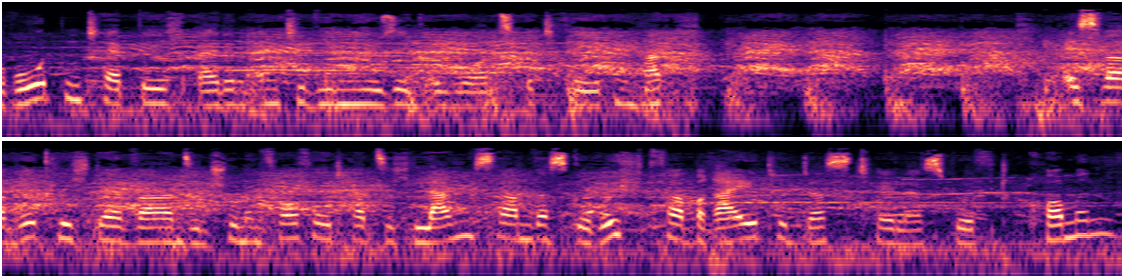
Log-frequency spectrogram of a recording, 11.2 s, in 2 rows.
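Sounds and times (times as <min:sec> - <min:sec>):
speech: 0:00.0 - 0:04.2, 0:05.3 - 0:11.1
fans cheering and screaming: 0:00.0 - 0:11.1.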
